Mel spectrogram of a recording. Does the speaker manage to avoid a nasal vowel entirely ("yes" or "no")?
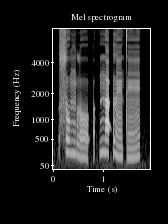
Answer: no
